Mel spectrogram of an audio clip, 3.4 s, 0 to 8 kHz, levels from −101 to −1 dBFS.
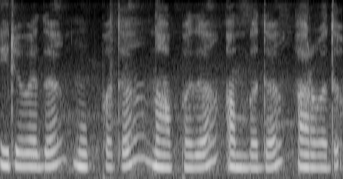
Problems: low volume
